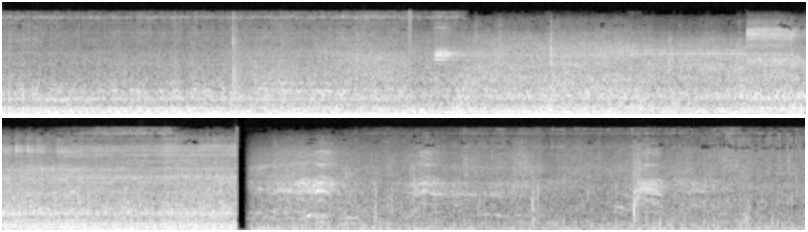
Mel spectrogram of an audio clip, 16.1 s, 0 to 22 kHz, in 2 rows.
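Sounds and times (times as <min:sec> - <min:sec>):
vehicle engine low rumble: 0:00.0 - 0:10.4.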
